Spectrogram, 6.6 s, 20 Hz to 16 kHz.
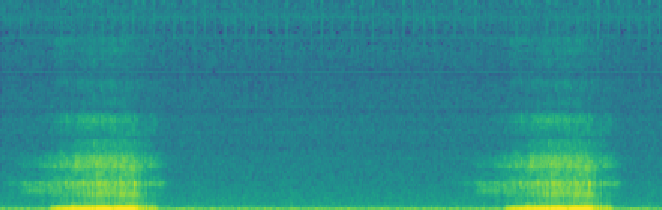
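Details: Heavy snoring during sleep: two deep, loud, rumbling snores about 4.5 seconds apart, each lasting about a second.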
